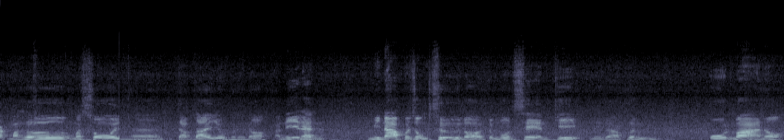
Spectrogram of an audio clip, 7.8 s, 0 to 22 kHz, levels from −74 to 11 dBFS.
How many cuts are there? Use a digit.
2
